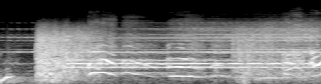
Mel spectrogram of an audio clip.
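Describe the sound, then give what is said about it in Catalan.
Water bursts up in a sudden loud splash as swimmers surface after swimming through a tunnel, then keeps sloshing and churning for several seconds, with a steady tonal drone running underneath. “Els amics treuen el cap de l'aigua i observen una estàtua d'un gran Buda amb una dotzena de braços.”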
